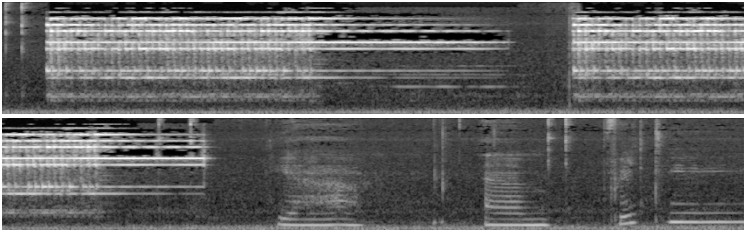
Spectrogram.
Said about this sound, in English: What's your current phone ringtone? Feel free to play it. So my phone is always on silent, but this is my ringtone.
